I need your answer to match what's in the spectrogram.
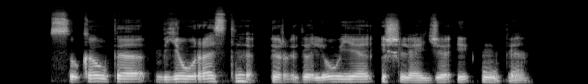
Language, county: Lithuanian, Klaipėda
